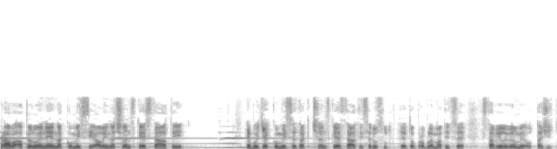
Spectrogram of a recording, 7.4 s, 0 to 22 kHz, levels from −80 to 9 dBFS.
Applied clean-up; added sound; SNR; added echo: none; Bell; 20 dB; none.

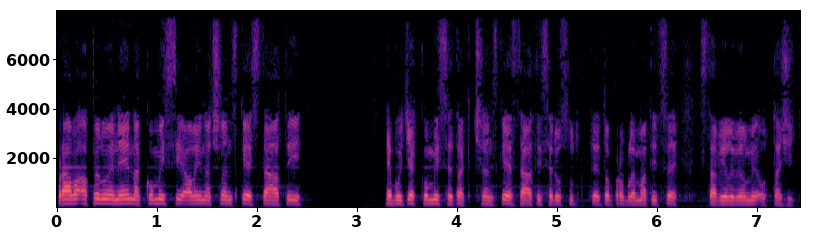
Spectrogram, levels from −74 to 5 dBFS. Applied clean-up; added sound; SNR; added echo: neural separator model SepFormer DNS4.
